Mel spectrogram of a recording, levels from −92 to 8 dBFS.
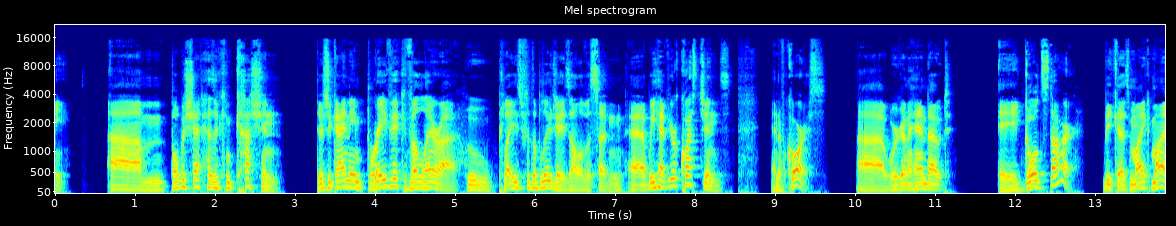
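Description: Right after "a guy named", at about 3.99 to 4.02 s, there's a corrupt frame decoded. Some bits in a compressed frame got flipped, and the decoder played it anyway. The misread gains and codes dump energy in the wrong frequency bands for about 30 ms, which fits a single damaged frame. You hear it as a quick glitch, a chirp, squeak, blip or burst of noise, cutting across the speech, peaking somewhere around -10 dBFS.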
